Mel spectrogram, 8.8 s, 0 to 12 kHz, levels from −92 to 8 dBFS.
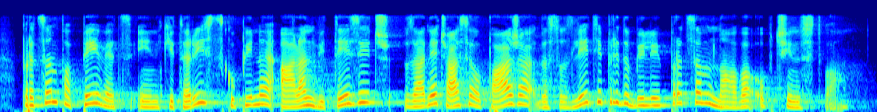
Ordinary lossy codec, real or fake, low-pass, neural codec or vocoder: MP3, 48 kbps; real; 7.2 kHz; none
